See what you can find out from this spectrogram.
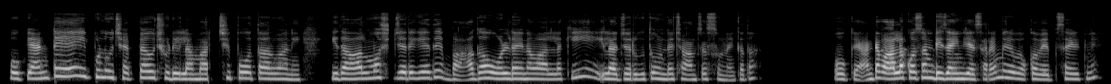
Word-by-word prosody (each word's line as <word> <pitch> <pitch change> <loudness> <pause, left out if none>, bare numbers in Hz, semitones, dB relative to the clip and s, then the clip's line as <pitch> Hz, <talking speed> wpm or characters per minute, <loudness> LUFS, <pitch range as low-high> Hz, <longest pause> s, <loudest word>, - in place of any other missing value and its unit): Okay. 270 +1 0
అంటే, 295 +7 0 0.2
ఇప్పుడు 345 -1 -2
నువ్వు 315 -2 -1
చెప్పావు 305 +4 0
చూడు 275 -3 -1
ఇలా 250 -1 +2
మర్చిపోతారు 270 -1 -2
అని, 230 -2 -4 0.4
ఇది 260 0 +1
ఆల్మోస్ట్ 290 +3 -1
జరిగేది 290 +3 0 0.2
బాగా 240 +7 -1
ఓల్డయిన 260 -1 +2
వాళ్ళకీ, 245 +6 -3 0.2
ఇలా 250 -1 +4
జరుగుతూ 245 +2 -2
ఉండే 245 0 -2
చాన్సెసున్నాయి 230 -3 -6
కదా! 275 +4 -10 0.9
ఓకే. 230 -1 -5
అంటే, 275 +6 +3
వాళ్ళ 265 +3 +8
కోసం 310 +1 +2
డిజైన్ 260 -1 +4
చేసారా 240 +1 -2
మీరు 295 -3 0
ఒక 255 - -2
వెబ్‌సైట్‌ని? 260 +6 -5
260 Hz, 155 wpm, -22 LUFS, 245-285 Hz, 0.9 s, వాళ్ళ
